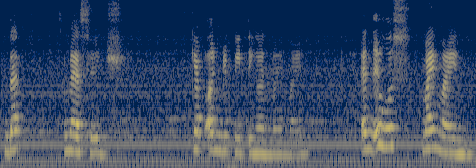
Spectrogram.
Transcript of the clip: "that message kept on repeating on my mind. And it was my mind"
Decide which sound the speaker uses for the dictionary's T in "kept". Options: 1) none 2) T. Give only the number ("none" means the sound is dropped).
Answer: 2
